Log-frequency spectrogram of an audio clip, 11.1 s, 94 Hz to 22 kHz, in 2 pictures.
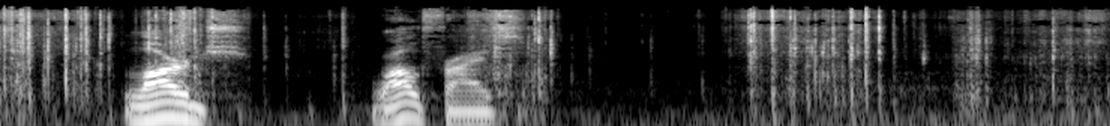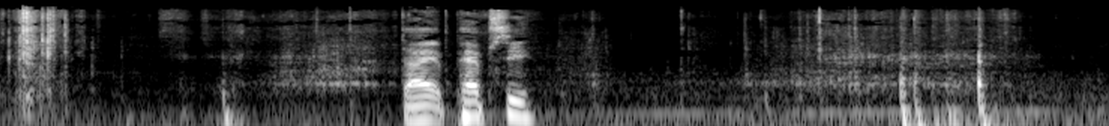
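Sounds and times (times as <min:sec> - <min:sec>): paper packaging rustling: 0:00.0 - 0:06.1.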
